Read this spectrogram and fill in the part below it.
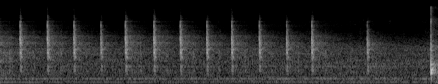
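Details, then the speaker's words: Fiat Uno Fire Evo 1.0 engine on a cold first morning start: sharp, even knocking at nearly four a second over a faint engine hum, less on cylinder 4. A valve-adjustment and oil change didn't help. It is piston skirt slap, needing new pistons and an engine rebuild. "saia de pistão Aqui Nesse caso tem que trocar os pistões e fazer o motor"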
